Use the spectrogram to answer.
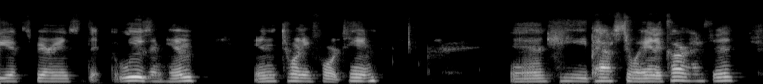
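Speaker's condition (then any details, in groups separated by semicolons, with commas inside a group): Cerebral palsy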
